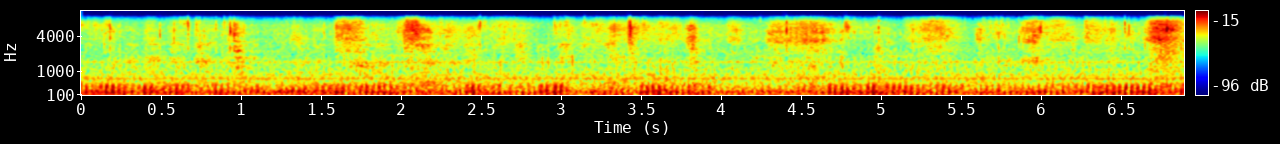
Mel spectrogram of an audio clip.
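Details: Morning purring from domestic cats, a 13-year-old and an 8-month-old, with another cat on a lap: a steady, dense rumbling hiss that continues without a break.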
